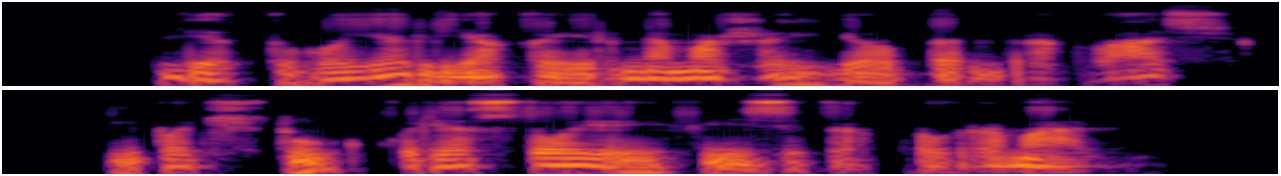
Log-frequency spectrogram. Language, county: Lithuanian, Klaipėda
